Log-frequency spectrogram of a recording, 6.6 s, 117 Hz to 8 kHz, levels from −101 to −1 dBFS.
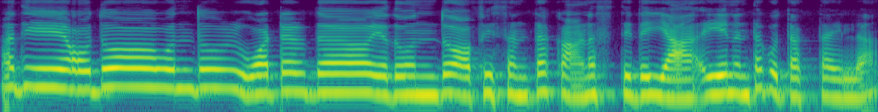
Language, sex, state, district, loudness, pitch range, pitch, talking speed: Kannada, female, Karnataka, Shimoga, -13 LUFS, 225-275 Hz, 240 Hz, 100 wpm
